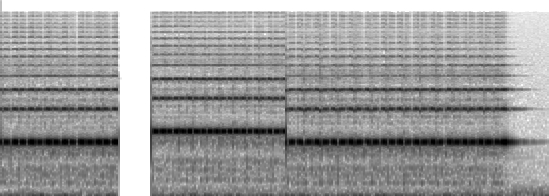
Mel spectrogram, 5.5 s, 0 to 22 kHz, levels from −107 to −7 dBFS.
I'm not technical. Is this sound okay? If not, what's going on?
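No. At 1.18 s there is a playback stall: the player likely ran out of data or was held up, so the sound cuts out completely for about a third of a second (332 ms) before coming back at 1.52 s.

From 1.52 s to 2.85 s there is catch-up at higher speed. To recover the lost time, the player runs through what it missed 1.25 times faster, so the sound hurries and rises about four semitones in pitch before settling back to normal.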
